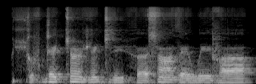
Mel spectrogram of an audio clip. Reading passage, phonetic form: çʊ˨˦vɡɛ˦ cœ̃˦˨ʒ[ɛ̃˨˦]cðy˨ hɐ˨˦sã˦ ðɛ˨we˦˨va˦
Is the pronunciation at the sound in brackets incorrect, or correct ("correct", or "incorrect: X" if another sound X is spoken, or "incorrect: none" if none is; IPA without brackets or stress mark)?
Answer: incorrect: ɛ̃˦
